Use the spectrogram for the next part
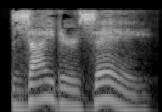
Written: zuiderzee

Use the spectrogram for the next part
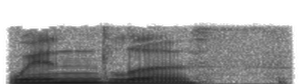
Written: windlass

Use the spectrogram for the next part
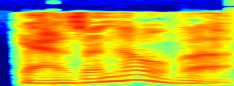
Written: casanovanic

